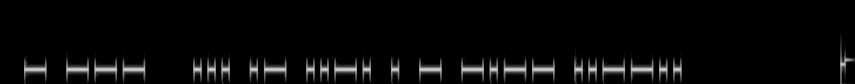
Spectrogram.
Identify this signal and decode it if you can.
Morse code, heard as a keyed tone, about 17 wpm, 700 Hz. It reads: TO SAFETY?
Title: Sentences from Top 1000 Words - Review Part 4 - 17wpm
